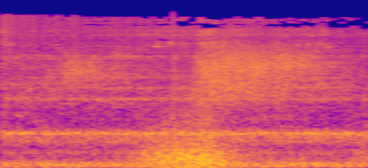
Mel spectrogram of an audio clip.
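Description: Cinematic logo-intro sound effects: a deep, steady rumble under a held tone, with a whooshing swell about a second in.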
